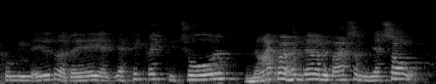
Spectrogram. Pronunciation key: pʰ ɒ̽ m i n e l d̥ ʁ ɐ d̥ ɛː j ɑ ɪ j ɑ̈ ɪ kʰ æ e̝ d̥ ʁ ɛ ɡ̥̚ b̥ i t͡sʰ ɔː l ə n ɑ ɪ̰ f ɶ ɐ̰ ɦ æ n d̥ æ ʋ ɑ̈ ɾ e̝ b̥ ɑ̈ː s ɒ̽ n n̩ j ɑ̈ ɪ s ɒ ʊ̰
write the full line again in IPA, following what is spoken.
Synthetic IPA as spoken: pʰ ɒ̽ m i n e l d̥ ʁ ɐ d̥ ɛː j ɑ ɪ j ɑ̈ ɪ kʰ æ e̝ ɡ̥ ʁ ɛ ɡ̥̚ d̥ i t͡sʰ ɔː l ə n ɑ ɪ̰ f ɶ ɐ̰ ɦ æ n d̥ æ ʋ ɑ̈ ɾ e̝ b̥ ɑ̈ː s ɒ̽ n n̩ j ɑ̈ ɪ s ɒ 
